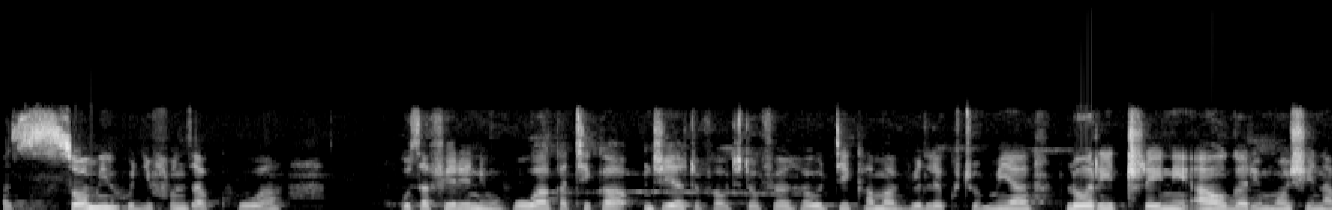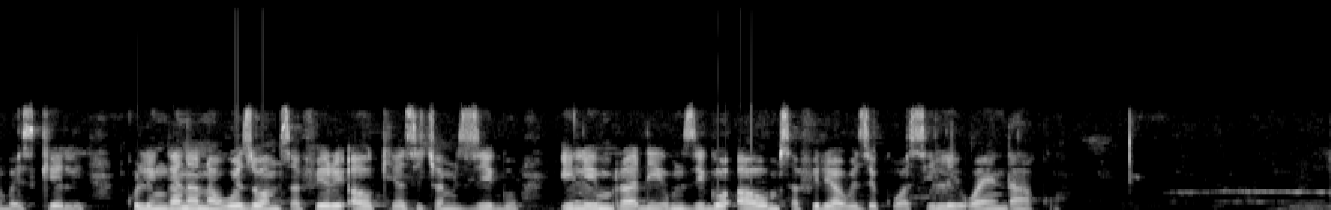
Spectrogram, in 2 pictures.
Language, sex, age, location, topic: Swahili, female, 18-24, Kisumu, education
